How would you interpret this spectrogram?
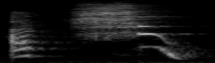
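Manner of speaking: loud, high demo sneeze into the elbow; playful demo sneeze; big sneeze. Shown as a demonstration. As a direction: sneeze it out for the kids. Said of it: "like this".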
